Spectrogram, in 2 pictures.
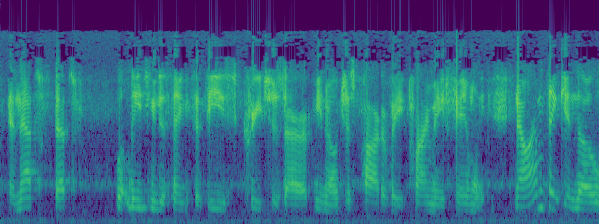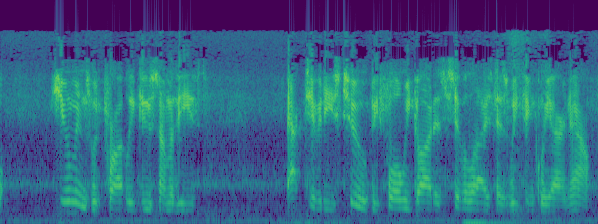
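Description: A man's voice: medium pitch, bright, forceful tone, muffled recording, a little hiss or hum. A man appearing as a guest on a talk show, speaking in an easygoing, loosely phrased way. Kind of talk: casual chat, remote guest.

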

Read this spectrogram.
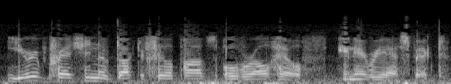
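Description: Man calling in from wyoming, mid-pitched voice, plain friendly tone, faint hiss. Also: moderate pace, fairly bright tone, poor audio. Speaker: caller. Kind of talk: call-in radio talk.

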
